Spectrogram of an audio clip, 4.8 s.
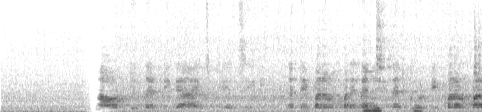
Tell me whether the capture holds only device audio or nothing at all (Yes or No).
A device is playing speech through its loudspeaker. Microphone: No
